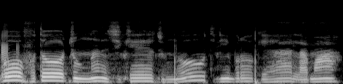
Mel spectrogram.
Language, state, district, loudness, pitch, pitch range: Kokborok, Tripura, West Tripura, -18 LUFS, 140 Hz, 135-150 Hz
